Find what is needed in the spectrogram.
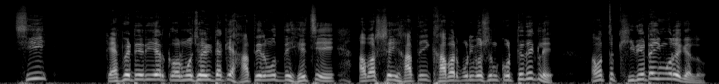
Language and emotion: Bengali, disgusted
